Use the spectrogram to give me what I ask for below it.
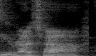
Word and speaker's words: Sriracha: Spelling that way but it's still pronounced Sriracha. One is pronounced the ending syllable with c h a. The other one is j a, but you still read it Cha.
